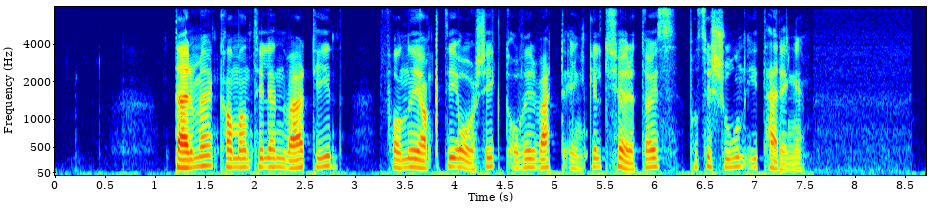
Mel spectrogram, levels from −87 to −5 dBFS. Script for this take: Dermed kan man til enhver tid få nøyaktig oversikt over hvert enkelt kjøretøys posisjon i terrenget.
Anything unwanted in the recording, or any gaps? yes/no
no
